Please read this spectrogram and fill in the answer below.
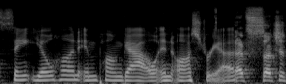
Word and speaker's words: St. Johann im Pongau: I was positive I was saying it wrong, and so I started saying St. John, St. Johann, and I got quickly corrected that no, it is St. Johann im Pongau.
